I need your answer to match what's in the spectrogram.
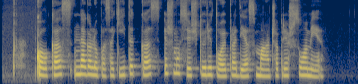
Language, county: Lithuanian, Tauragė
